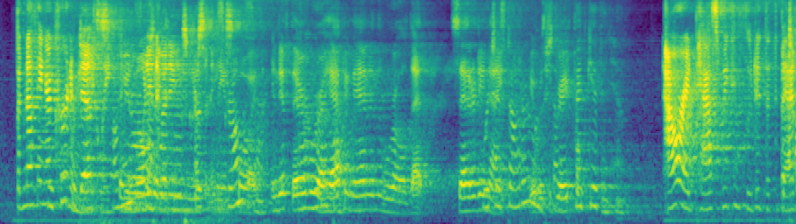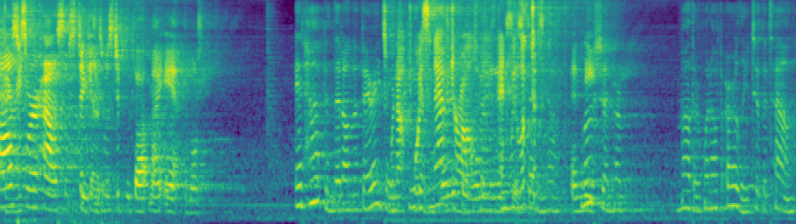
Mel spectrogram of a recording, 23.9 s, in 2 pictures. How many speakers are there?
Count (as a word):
four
